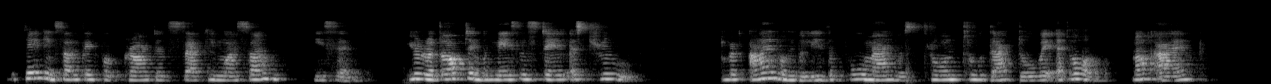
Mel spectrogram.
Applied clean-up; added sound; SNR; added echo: neural mask model DeepFilterNet 3.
